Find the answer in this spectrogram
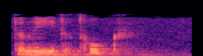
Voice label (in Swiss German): "nidderdruck", alsace; meteo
